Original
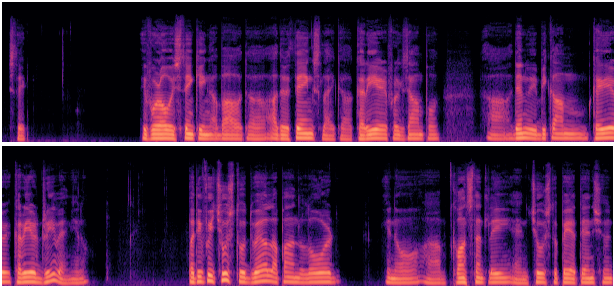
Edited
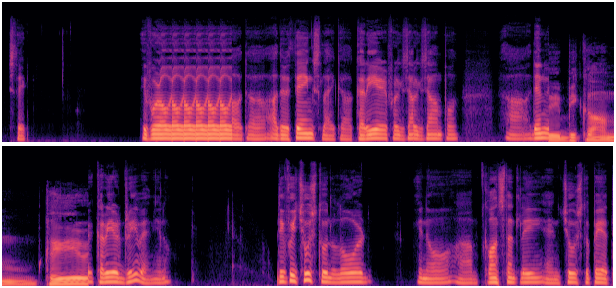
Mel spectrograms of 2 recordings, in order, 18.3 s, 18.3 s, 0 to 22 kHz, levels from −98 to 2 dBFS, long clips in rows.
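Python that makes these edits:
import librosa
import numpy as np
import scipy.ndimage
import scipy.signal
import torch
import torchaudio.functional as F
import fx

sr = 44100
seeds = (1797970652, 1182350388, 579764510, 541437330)

y = fx.edit(x, sr, fx.stutter_over(start_s=2.37, slice_s=0.18, count=6),
    fx.repeat(start_s=5.89, length_s=0.28, count=2),
    fx.speed_span(start_s=7.92, length_s=1.32, speed=0.58),
    fx.tape_stop(start_s=10.4, length_s=1.68),
    fx.cut(start_s=12.83, length_s=0.76), tone=tone)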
